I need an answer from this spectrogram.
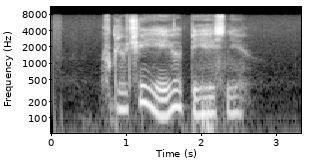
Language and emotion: Russian, sad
